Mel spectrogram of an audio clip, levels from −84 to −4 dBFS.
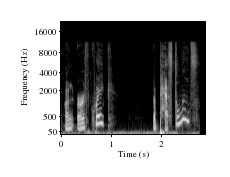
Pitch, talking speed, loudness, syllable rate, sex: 200 Hz, 85 wpm, -22 LUFS, 5.0 syllables/s, male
